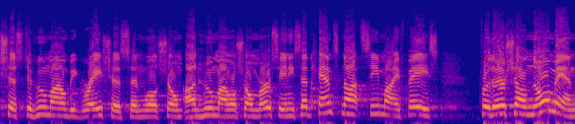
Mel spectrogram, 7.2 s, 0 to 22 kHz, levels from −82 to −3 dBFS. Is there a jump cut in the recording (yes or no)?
yes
